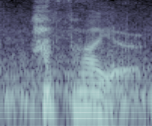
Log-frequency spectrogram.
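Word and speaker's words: Hfuhruhurr: Mucha gente lo pronuncia mal. Se pronuncia tal como se escribe. H-F-U-R, R-U-H, R. Half-fire.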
